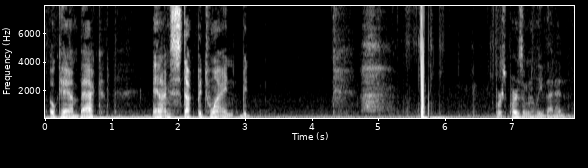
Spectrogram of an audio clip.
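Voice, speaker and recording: A man's voice: lowish voice, fairly even intonation, slow, pauses often. Young man rambling in his car. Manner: rambling, joking, self-narrating. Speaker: podcast host. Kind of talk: casual solo podcast while driving. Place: inside a car. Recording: clear car noise behind. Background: car and road noise.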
